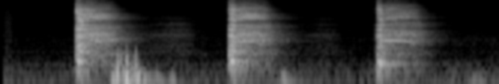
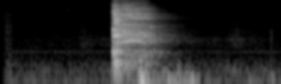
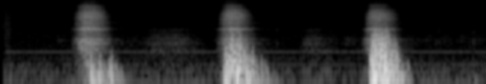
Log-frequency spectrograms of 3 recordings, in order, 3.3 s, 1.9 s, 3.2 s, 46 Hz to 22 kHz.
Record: {"three_cough_length": "3.3 s", "three_cough_amplitude": 9608, "three_cough_signal_mean_std_ratio": 0.39, "cough_length": "1.9 s", "cough_amplitude": 10380, "cough_signal_mean_std_ratio": 0.31, "exhalation_length": "3.2 s", "exhalation_amplitude": 18009, "exhalation_signal_mean_std_ratio": 0.28, "survey_phase": "beta (2021-08-13 to 2022-03-07)", "age": "45-64", "gender": "Male", "wearing_mask": "No", "symptom_cough_any": true, "symptom_fatigue": true, "symptom_change_to_sense_of_smell_or_taste": true, "symptom_onset": "13 days", "smoker_status": "Never smoked", "respiratory_condition_asthma": false, "respiratory_condition_other": false, "recruitment_source": "REACT", "submission_delay": "3 days", "covid_test_result": "Negative", "covid_test_method": "RT-qPCR", "influenza_a_test_result": "Unknown/Void", "influenza_b_test_result": "Unknown/Void"}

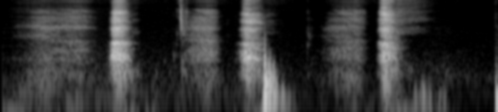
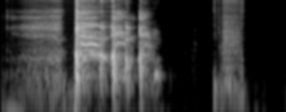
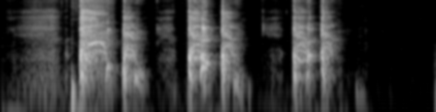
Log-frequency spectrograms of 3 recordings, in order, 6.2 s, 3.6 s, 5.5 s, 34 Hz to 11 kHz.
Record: {"exhalation_length": "6.2 s", "exhalation_amplitude": 32767, "exhalation_signal_mean_std_ratio": 0.29, "cough_length": "3.6 s", "cough_amplitude": 32768, "cough_signal_mean_std_ratio": 0.35, "three_cough_length": "5.5 s", "three_cough_amplitude": 32768, "three_cough_signal_mean_std_ratio": 0.36, "survey_phase": "beta (2021-08-13 to 2022-03-07)", "age": "65+", "gender": "Male", "wearing_mask": "No", "symptom_none": true, "smoker_status": "Ex-smoker", "respiratory_condition_asthma": false, "respiratory_condition_other": false, "recruitment_source": "REACT", "submission_delay": "1 day", "covid_test_result": "Negative", "covid_test_method": "RT-qPCR", "influenza_a_test_result": "Negative", "influenza_b_test_result": "Negative"}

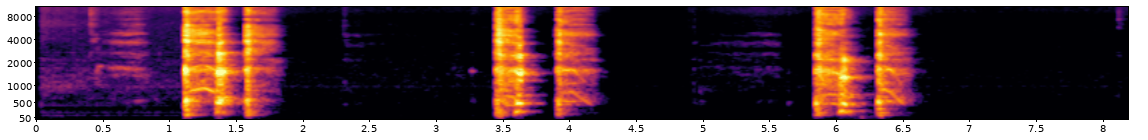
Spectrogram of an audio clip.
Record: {"three_cough_length": "8.2 s", "three_cough_amplitude": 32768, "three_cough_signal_mean_std_ratio": 0.26, "survey_phase": "beta (2021-08-13 to 2022-03-07)", "age": "65+", "gender": "Male", "wearing_mask": "No", "symptom_cough_any": true, "symptom_runny_or_blocked_nose": true, "symptom_sore_throat": true, "symptom_fatigue": true, "symptom_loss_of_taste": true, "symptom_onset": "6 days", "smoker_status": "Ex-smoker", "respiratory_condition_asthma": false, "respiratory_condition_other": false, "recruitment_source": "Test and Trace", "submission_delay": "1 day", "covid_test_result": "Positive", "covid_test_method": "RT-qPCR", "covid_ct_value": 15.8, "covid_ct_gene": "N gene", "covid_ct_mean": 16.2, "covid_viral_load": "4900000 copies/ml", "covid_viral_load_category": "High viral load (>1M copies/ml)"}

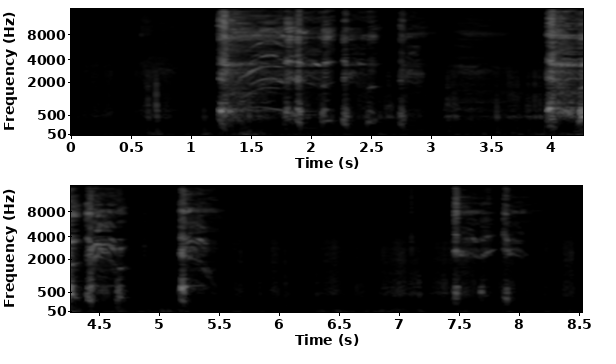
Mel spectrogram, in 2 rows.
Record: {"cough_length": "8.5 s", "cough_amplitude": 12633, "cough_signal_mean_std_ratio": 0.34, "survey_phase": "beta (2021-08-13 to 2022-03-07)", "age": "45-64", "gender": "Female", "wearing_mask": "No", "symptom_none": true, "smoker_status": "Ex-smoker", "respiratory_condition_asthma": false, "respiratory_condition_other": false, "recruitment_source": "REACT", "submission_delay": "3 days", "covid_test_result": "Negative", "covid_test_method": "RT-qPCR"}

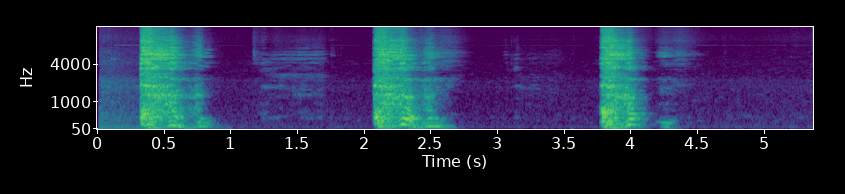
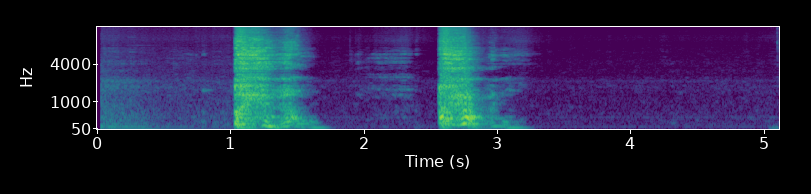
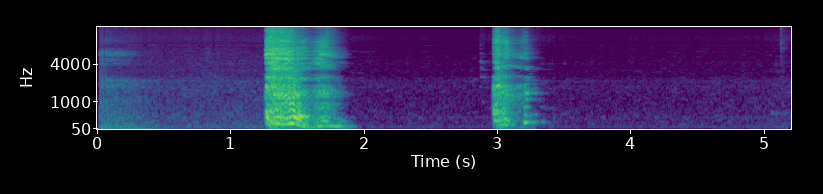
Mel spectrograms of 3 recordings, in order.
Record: {"three_cough_length": "5.4 s", "three_cough_amplitude": 32768, "three_cough_signal_mean_std_ratio": 0.38, "exhalation_length": "5.1 s", "exhalation_amplitude": 32768, "exhalation_signal_mean_std_ratio": 0.33, "cough_length": "5.2 s", "cough_amplitude": 32768, "cough_signal_mean_std_ratio": 0.29, "survey_phase": "beta (2021-08-13 to 2022-03-07)", "age": "65+", "gender": "Male", "wearing_mask": "No", "symptom_none": true, "smoker_status": "Ex-smoker", "respiratory_condition_asthma": false, "respiratory_condition_other": false, "recruitment_source": "REACT", "submission_delay": "2 days", "covid_test_result": "Negative", "covid_test_method": "RT-qPCR"}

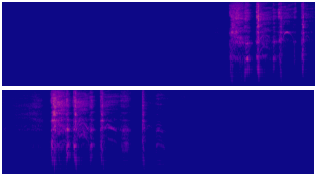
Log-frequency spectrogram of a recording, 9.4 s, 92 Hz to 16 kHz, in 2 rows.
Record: {"cough_length": "9.4 s", "cough_amplitude": 3736, "cough_signal_mean_std_ratio": 0.3, "survey_phase": "alpha (2021-03-01 to 2021-08-12)", "age": "65+", "gender": "Male", "wearing_mask": "No", "symptom_none": true, "smoker_status": "Never smoked", "respiratory_condition_asthma": false, "respiratory_condition_other": false, "recruitment_source": "REACT", "submission_delay": "3 days", "covid_test_result": "Negative", "covid_test_method": "RT-qPCR"}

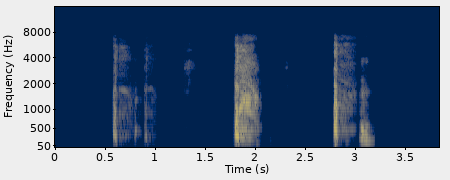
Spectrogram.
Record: {"three_cough_length": "3.8 s", "three_cough_amplitude": 27089, "three_cough_signal_mean_std_ratio": 0.22, "survey_phase": "beta (2021-08-13 to 2022-03-07)", "age": "18-44", "gender": "Female", "wearing_mask": "No", "symptom_cough_any": true, "symptom_runny_or_blocked_nose": true, "symptom_shortness_of_breath": true, "symptom_sore_throat": true, "symptom_diarrhoea": true, "symptom_fatigue": true, "symptom_fever_high_temperature": true, "symptom_headache": true, "symptom_change_to_sense_of_smell_or_taste": true, "smoker_status": "Never smoked", "respiratory_condition_asthma": false, "respiratory_condition_other": false, "recruitment_source": "Test and Trace", "submission_delay": "1 day", "covid_test_result": "Positive", "covid_test_method": "RT-qPCR", "covid_ct_value": 15.8, "covid_ct_gene": "ORF1ab gene", "covid_ct_mean": 16.2, "covid_viral_load": "4800000 copies/ml", "covid_viral_load_category": "High viral load (>1M copies/ml)"}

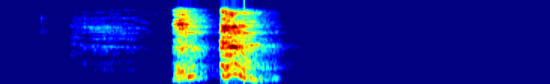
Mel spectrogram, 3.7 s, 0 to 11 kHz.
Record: {"cough_length": "3.7 s", "cough_amplitude": 32746, "cough_signal_mean_std_ratio": 0.27, "survey_phase": "alpha (2021-03-01 to 2021-08-12)", "age": "45-64", "gender": "Female", "wearing_mask": "No", "symptom_fatigue": true, "symptom_onset": "13 days", "smoker_status": "Never smoked", "respiratory_condition_asthma": false, "respiratory_condition_other": false, "recruitment_source": "REACT", "submission_delay": "2 days", "covid_test_result": "Negative", "covid_test_method": "RT-qPCR"}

